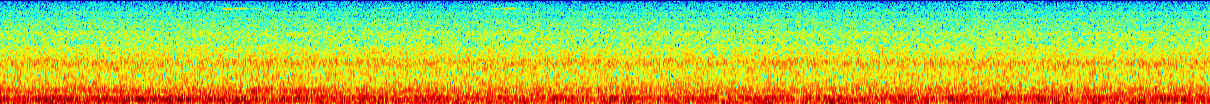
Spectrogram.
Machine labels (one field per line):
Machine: pump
